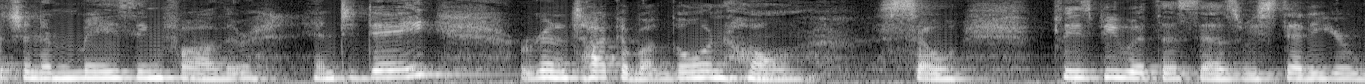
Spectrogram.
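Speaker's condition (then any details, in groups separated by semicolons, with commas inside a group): No condition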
